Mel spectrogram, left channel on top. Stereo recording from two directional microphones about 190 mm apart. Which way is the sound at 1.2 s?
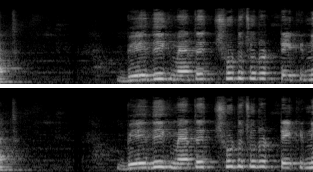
30° right (ahead or behind).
